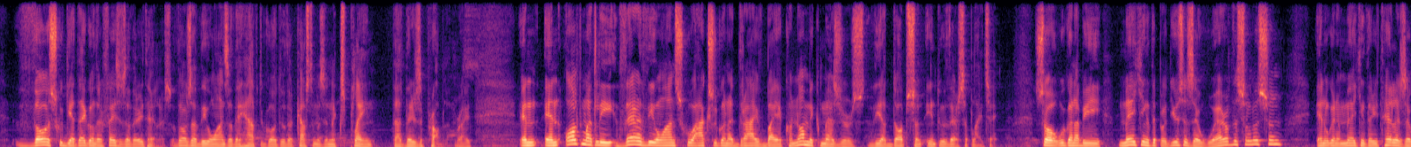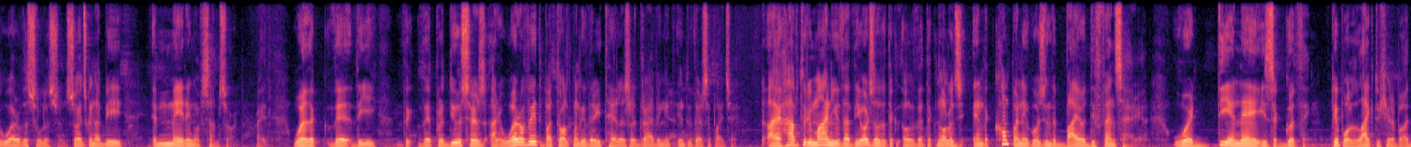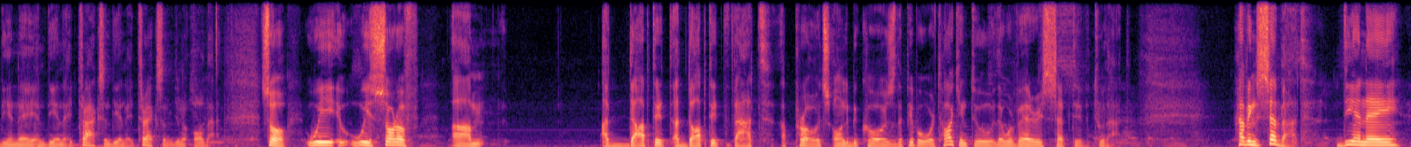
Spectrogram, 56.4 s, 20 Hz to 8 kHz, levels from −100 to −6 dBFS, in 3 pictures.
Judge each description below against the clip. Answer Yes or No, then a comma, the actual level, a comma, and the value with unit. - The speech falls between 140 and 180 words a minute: No, average, 190 wpm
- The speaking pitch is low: Yes, low, 120 Hz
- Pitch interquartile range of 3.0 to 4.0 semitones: No, average, 4.4 semitones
